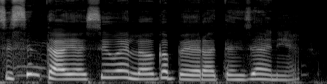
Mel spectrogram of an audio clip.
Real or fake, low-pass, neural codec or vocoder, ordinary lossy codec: real; none; none; none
